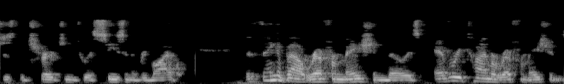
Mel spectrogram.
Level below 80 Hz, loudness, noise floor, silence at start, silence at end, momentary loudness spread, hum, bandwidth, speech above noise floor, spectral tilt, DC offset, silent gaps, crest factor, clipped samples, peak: -58 dBFS; -24 LUFS; -52 dBFS; 0 s; 0 s; 8 LU; none; 8.6 kHz; 27 dB; -4 dB/octave; under 0.1%; none; 18 dB; under 0.1%; -6 dBFS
